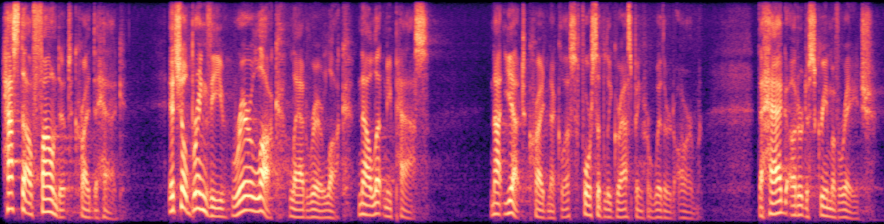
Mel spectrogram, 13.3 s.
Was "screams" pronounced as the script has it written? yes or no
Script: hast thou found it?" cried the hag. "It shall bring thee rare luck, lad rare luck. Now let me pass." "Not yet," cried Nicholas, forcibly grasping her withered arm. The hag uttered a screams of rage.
no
